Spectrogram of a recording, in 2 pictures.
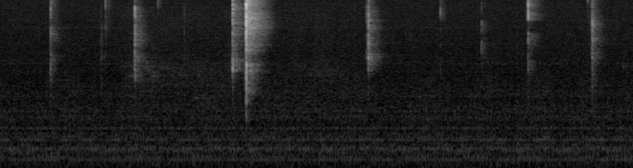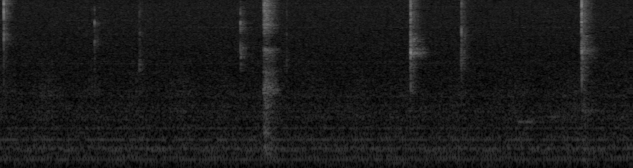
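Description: A solid, hand-sized green Aquatel bar of soap is held and scored with a thin metal blade in repeated scratching cuts. Each cut gives a short, sharp, bright click or scrape that dies away almost at once, spaced irregularly over a quiet, faint background hum. One louder, slightly longer scrape stands out near the start.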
